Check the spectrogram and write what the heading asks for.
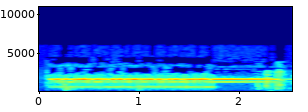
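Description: A telephone rings with a steady electronic trill that holds for nearly two seconds, pauses briefly, then starts again. The ring is fairly loud and close, with a slightly thin, band-limited tone.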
